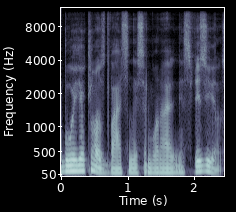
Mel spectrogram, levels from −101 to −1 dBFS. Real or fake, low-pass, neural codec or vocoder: fake; 10.8 kHz; codec, 44.1 kHz, 2.6 kbps, SNAC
